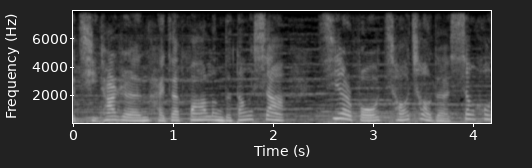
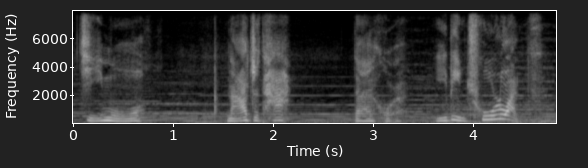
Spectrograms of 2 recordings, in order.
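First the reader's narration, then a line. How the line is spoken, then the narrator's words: Whisper. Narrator (Chinese): 希尔佛小声地说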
